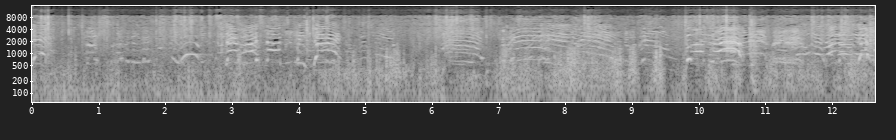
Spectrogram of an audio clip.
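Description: Oars splash and dip rhythmically in water.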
